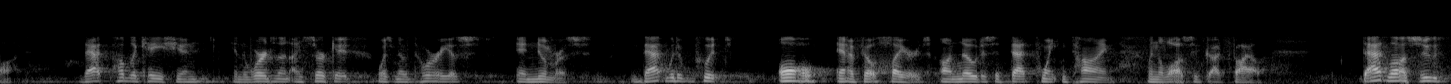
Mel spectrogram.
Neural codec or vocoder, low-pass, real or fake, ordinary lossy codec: codec, 16 kHz, 2 kbps, X-Codec, HuBERT features, trained on LibriSpeech; 3.6 kHz; fake; Opus, 64 kbps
